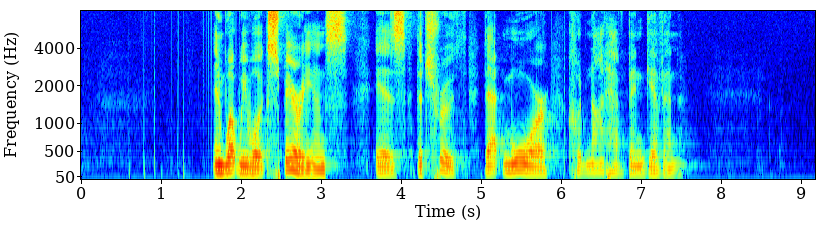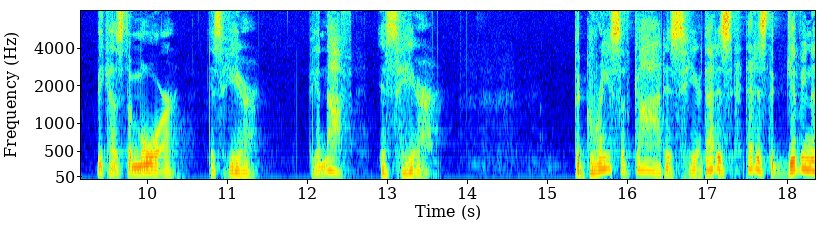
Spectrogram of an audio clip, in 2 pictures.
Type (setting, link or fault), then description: setting, large echoing room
